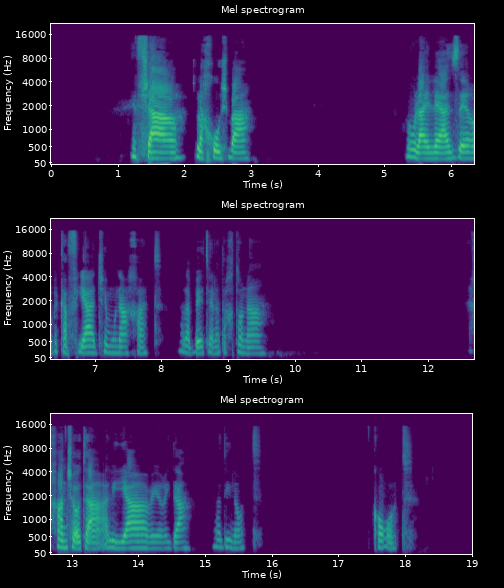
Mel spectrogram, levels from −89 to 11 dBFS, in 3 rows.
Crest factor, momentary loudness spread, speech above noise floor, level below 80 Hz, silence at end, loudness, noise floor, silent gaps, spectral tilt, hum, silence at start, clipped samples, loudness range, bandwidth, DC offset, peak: 20 dB; 19 LU; over 68 dB; -72 dBFS; 0.95 s; -21 LUFS; under -90 dBFS; none; -3 dB/octave; none; 1.2 s; under 0.1%; 17 LU; 15.5 kHz; under 0.1%; -6 dBFS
